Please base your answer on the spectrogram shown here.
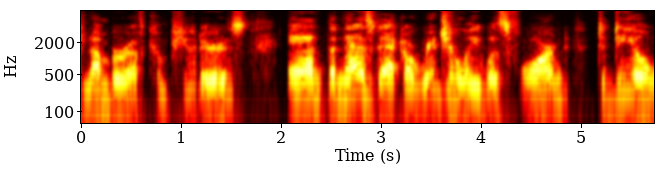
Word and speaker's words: NASDAQ: The other large exchange we have is the NASDAQ. And again, that's the usually accepted pronunciation, and that's the National Association of Securities Dealers Automated Quotation System.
